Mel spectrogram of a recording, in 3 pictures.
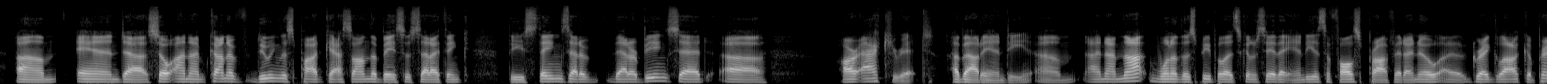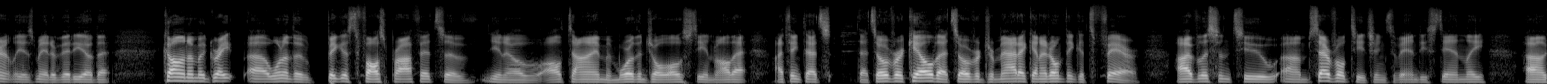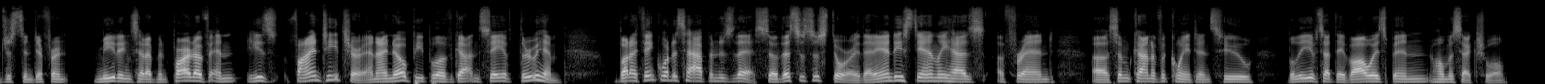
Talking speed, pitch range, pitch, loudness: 210 wpm, 115-140 Hz, 125 Hz, -24 LUFS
